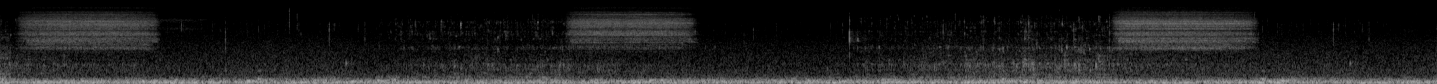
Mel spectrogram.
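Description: Scuba diver breathing through a regulator underwater: three hissing breaths, each about a second and a half long and spaced about five and a half seconds apart, over a steady low underwater rumble.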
